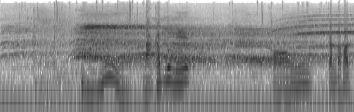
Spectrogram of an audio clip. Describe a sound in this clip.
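A crowd cheers in an indoor hall.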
